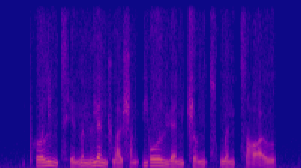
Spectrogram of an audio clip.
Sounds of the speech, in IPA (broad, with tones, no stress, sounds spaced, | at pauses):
pʰ ɤ˧˥ l i˥˩ ŋ t͡sʰ e˩ ɪ̯ n̪ ə˥˧ n l j ɛ˥˩ n ʂ w a˩ ɪ̯ ʂ ɑ˩ ŋ p j o˥ ʊ̯ l ɥ ɛ˧˥ n ʈ͡ʂ ɤ˧˥ ŋ t͡sʰ w ə˧˥ n t͡s ɑ̰˨˩˦ ʊ̯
